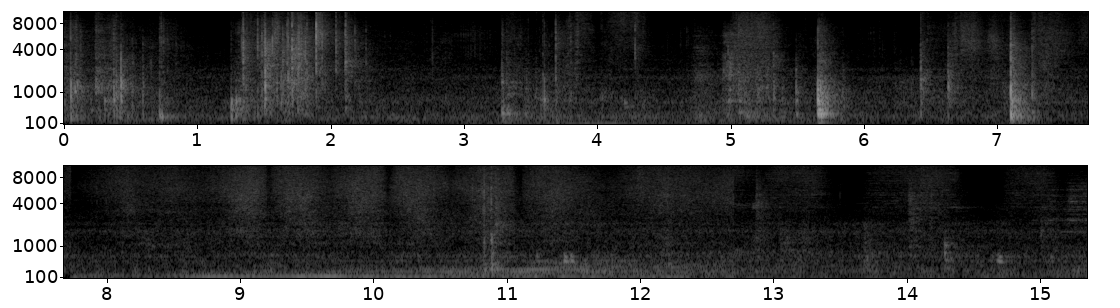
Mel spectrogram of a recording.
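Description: Objects being handled: scattered rustling and sharp knocks or clicks, two of them louder about six and seven seconds in, with a low steady hum for a few seconds after that.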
